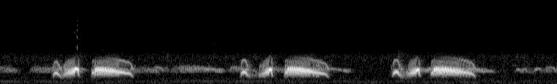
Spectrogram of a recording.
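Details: Spotted dove cooing to stimulate another dove into singing: repeated phrases of two short clipped notes and a long, full, slightly falling coo, roughly every 1.8 seconds, with a soft murmuring coo between phrases.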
